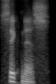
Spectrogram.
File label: "sickness", American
